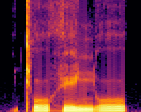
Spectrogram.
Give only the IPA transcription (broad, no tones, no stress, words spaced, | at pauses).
cʰoheɲo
